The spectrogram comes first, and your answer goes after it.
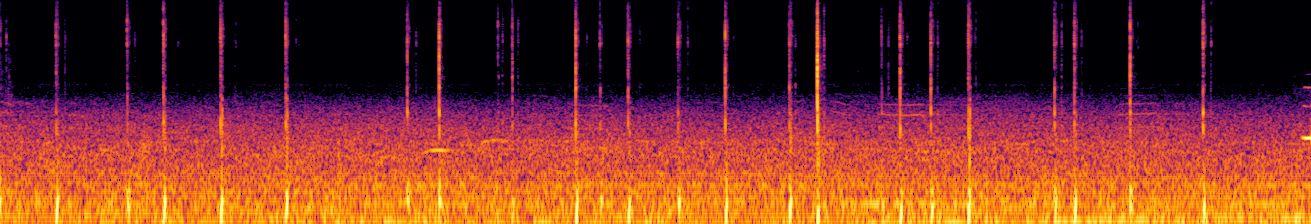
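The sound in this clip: An address being typed on a laptop keyboard: sparse, distinct key clicks at an uneven pace across the whole stretch, over a low, steady background hum.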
